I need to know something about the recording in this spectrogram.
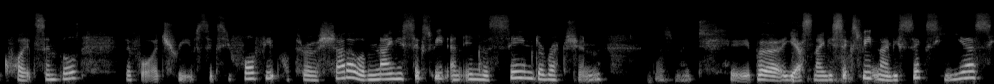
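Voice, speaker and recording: A woman playing a calm, clever male detective in an old-style radio play, measured and precise as she works things out aloud. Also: fairly high pitch, low-quality recording. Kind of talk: 1930s radio play acting.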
